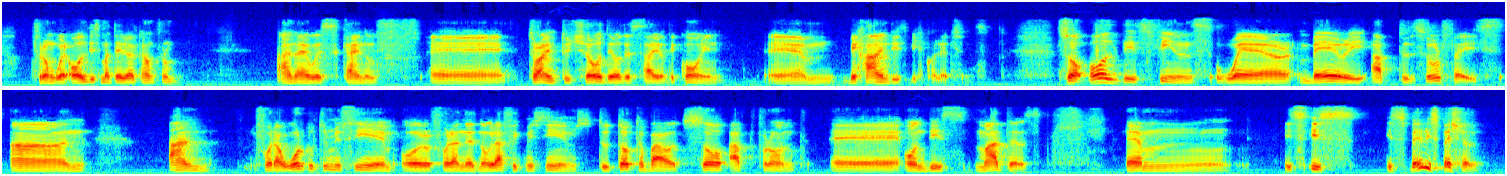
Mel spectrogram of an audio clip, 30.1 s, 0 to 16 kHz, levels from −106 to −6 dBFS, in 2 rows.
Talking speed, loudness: 130 wpm, -24 LUFS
